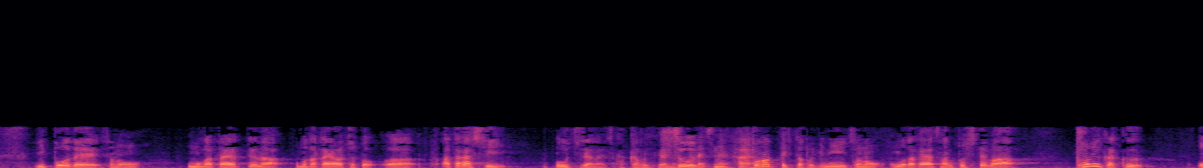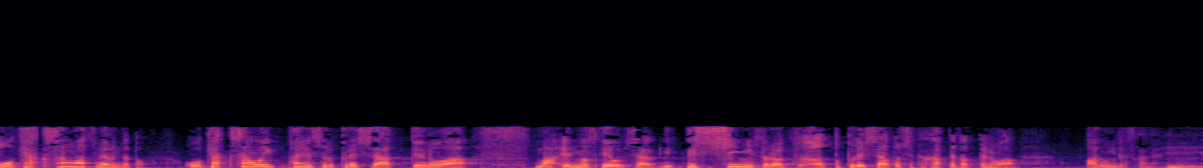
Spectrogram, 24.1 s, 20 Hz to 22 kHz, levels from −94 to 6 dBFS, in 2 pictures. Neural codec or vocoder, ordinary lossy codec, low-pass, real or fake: codec, 16 kHz, 4 kbps, FreqCodec, smaller model; MP3, 24 kbps; 5.4 kHz; fake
